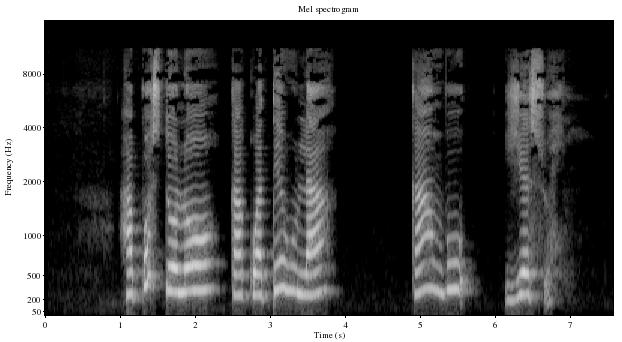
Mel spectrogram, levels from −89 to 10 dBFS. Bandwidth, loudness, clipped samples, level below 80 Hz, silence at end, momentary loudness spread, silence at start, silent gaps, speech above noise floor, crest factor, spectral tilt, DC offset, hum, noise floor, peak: 11.5 kHz; -15 LUFS; under 0.1%; -68 dBFS; 0.7 s; 16 LU; 1.05 s; none; 62 dB; 16 dB; -2 dB/octave; under 0.1%; none; -76 dBFS; 0 dBFS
